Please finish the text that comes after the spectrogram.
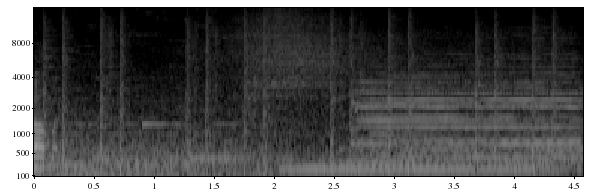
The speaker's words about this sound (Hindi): train ने speed पकड़ ली थी अब फिर ट्रेन धीरे हो गई है झटके मार रही है हो सकता है कि मेरे पीछे आपको लोगों की और ट्रेन की आवाज़ आ रही होगी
